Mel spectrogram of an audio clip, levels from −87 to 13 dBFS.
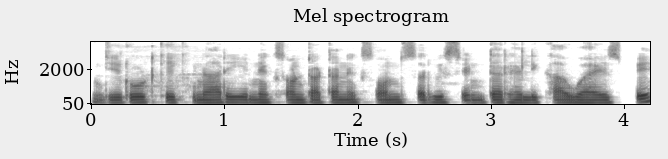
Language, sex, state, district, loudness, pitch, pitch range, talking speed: Hindi, male, Uttar Pradesh, Gorakhpur, -19 LUFS, 125 Hz, 120-125 Hz, 200 wpm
